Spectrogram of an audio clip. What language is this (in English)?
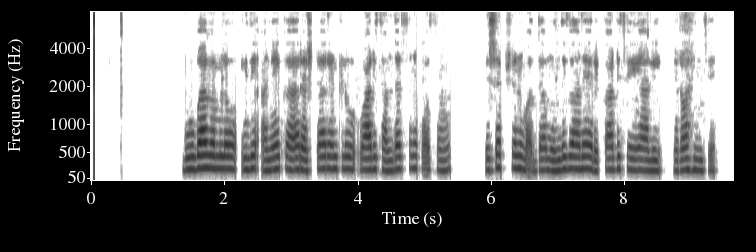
Telugu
